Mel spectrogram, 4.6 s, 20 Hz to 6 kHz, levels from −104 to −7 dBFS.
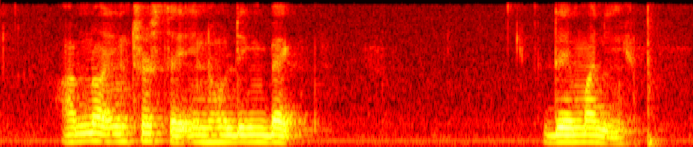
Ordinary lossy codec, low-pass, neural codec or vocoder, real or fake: none; 5.4 kHz; none; real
